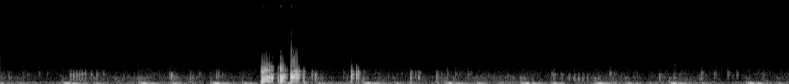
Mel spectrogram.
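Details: Person's own morning stomach rumbling through a stethoscope: low gurgling and rumbling with one louder burst of bubbling, ordinary bowel sounds (borborygmi).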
